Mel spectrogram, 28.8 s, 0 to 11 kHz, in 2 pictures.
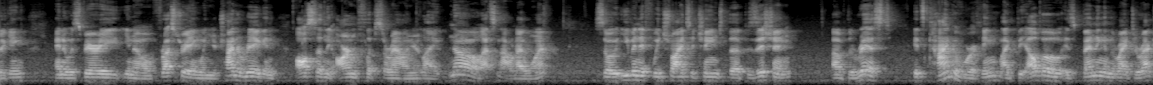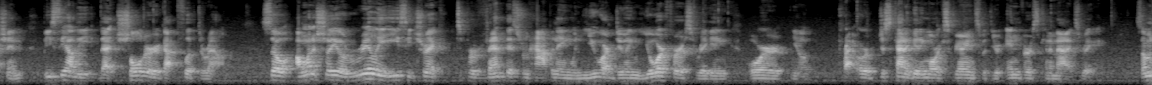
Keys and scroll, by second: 7.1 e, 11.8 ctrl+z.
